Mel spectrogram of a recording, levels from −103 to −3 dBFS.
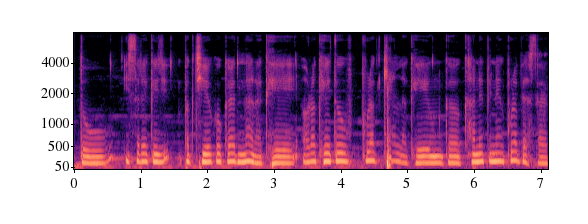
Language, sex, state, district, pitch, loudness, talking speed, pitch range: Maithili, male, Bihar, Supaul, 165 Hz, -27 LUFS, 185 wpm, 145-175 Hz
